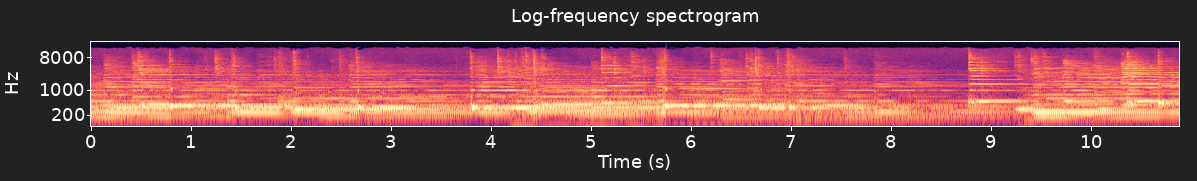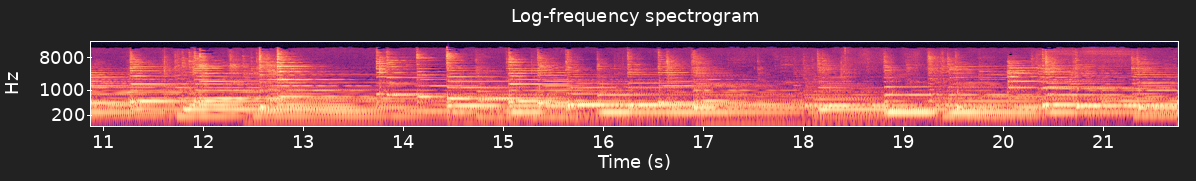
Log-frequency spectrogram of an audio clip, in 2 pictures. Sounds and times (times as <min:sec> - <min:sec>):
Harp: 0:00.0 - 0:21.7.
